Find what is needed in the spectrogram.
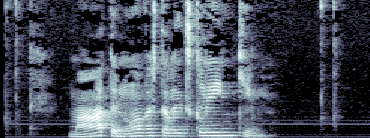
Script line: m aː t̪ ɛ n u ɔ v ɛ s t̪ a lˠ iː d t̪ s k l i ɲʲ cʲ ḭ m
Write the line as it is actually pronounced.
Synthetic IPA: m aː t̪ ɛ n u ɔ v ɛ s t̪ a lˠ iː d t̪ s k l i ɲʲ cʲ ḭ m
